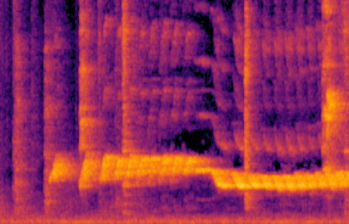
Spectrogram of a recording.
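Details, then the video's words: Wild white-rumped shama of the Bohorok type in forest, giving a long sustained clear whistle that holds steady then steps slightly lower, broken by a few sharp clicks, ending with a quick rising note; faint low hum beneath. "suara asli hutan murai bohorok"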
